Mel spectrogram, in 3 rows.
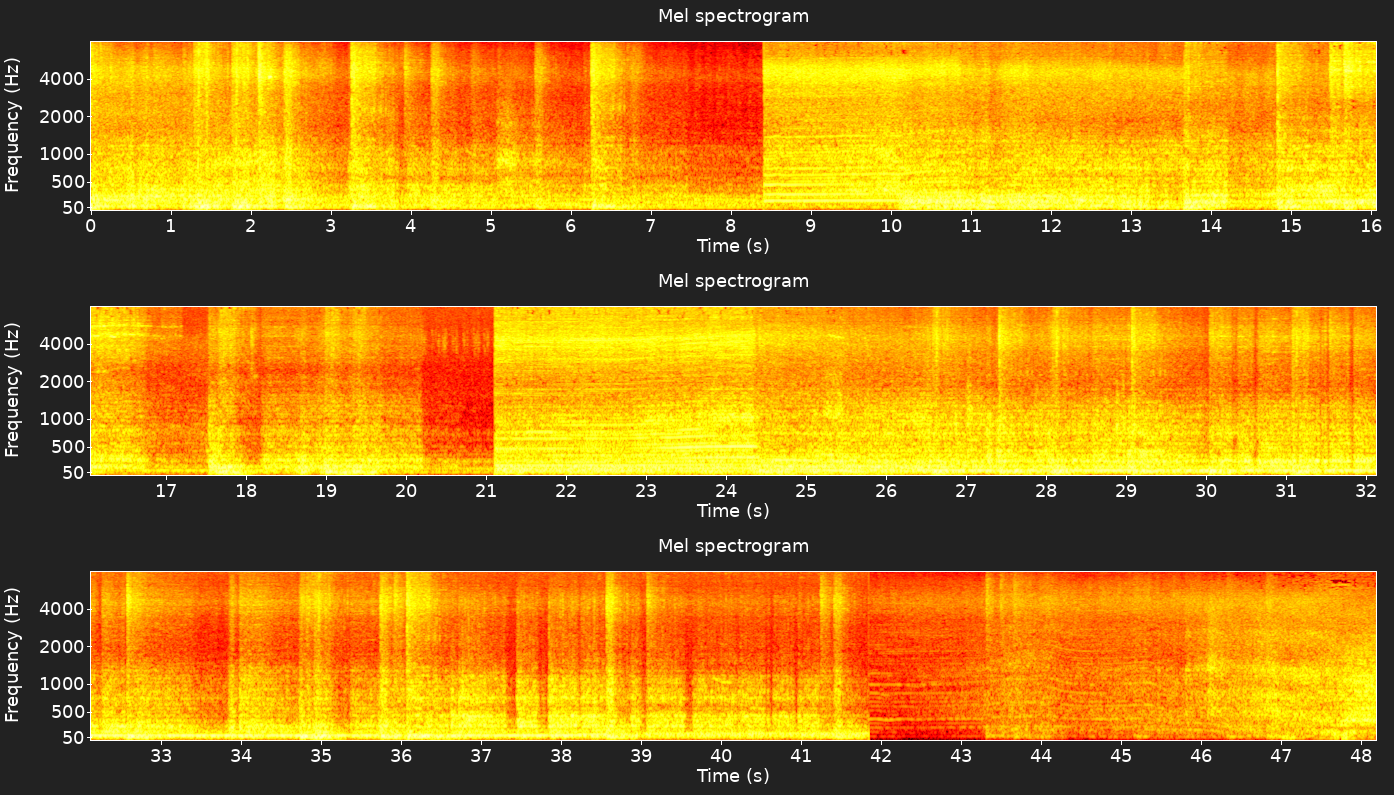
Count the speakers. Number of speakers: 0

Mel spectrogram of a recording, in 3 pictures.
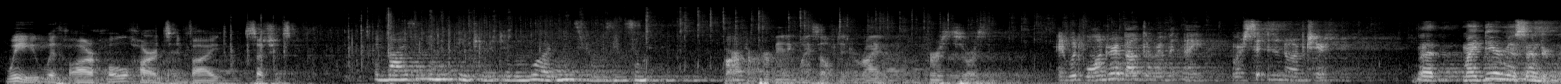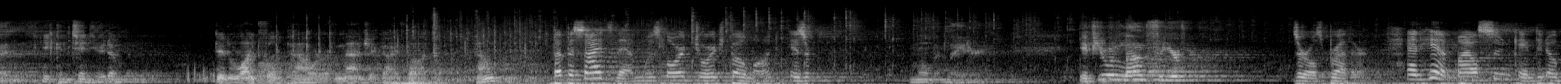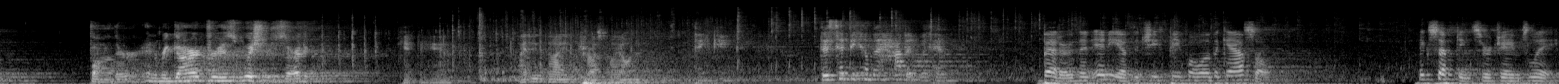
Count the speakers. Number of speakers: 7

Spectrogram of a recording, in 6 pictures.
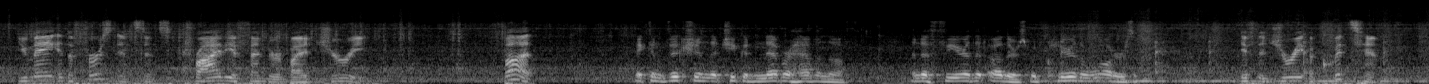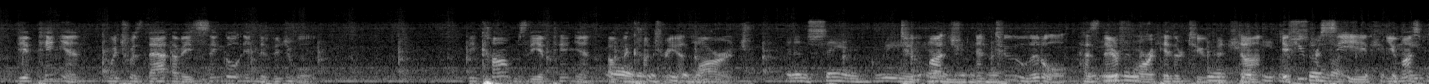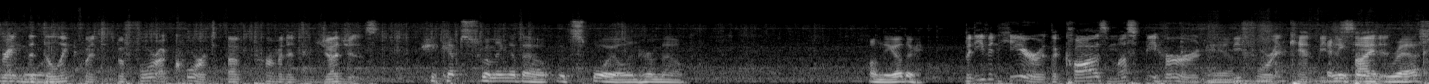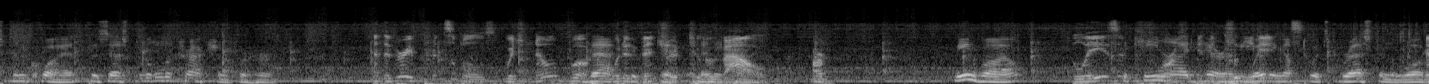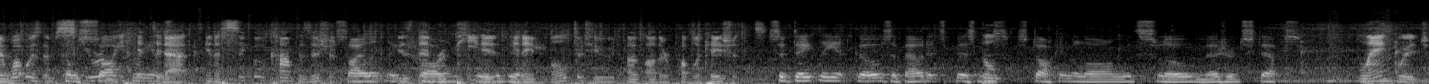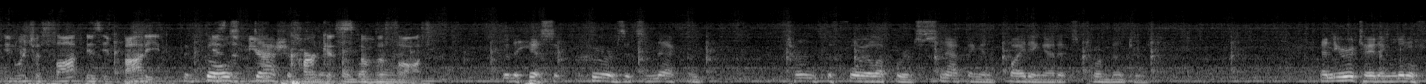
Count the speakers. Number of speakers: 2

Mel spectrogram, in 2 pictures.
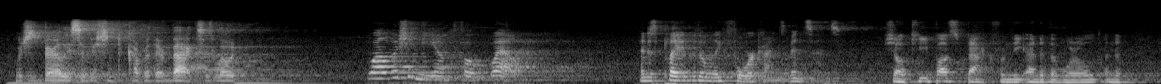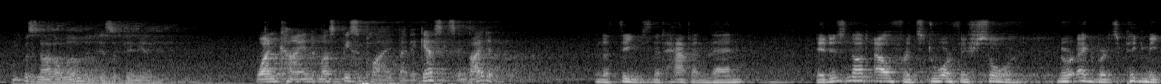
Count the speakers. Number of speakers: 5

